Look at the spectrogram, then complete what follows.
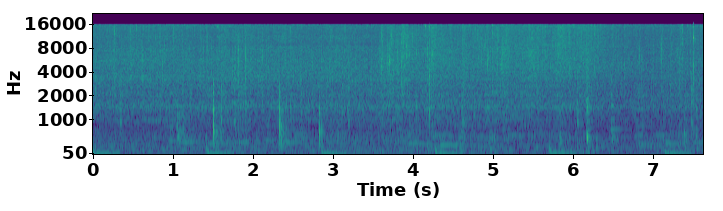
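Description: Beef, mushrooms, carrots, celery and bell pepper strips sizzling in a large frying pan while being stirred with a wooden spoon: a steady hiss with occasional sharp clacks of the spoon against the pan.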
